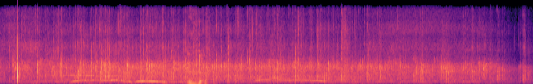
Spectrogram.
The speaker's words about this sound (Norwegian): Så han må dere gi en skikkelig applaus opp.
